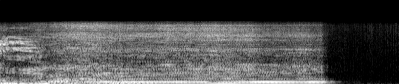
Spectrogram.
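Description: The closing sound of a DTS digital-sound logo trailer played loud through cinema speakers: a deep sustained bass drone with a dense rushing layer above it. It cuts off sharply about six and a half seconds in, leaving only faint hiss.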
